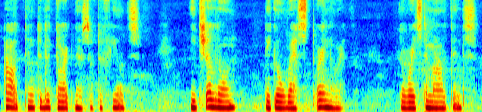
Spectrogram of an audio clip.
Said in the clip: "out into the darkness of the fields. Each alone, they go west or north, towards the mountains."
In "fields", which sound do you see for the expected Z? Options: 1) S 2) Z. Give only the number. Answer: 1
